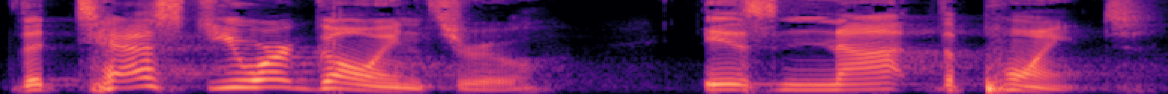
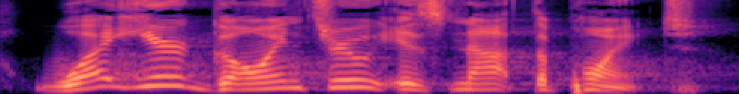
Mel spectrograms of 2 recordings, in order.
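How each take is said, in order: First: Slowed down, weighing each word of "is not the point"; slow emphasis. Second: Said in the usual way. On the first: Shown as a demonstration. Preacher repeating "is not the point" slowly so it sinks in. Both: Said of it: "I just wanna let that sink in".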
